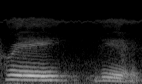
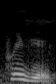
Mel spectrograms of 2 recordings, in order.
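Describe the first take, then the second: First: "Preview" split slowly into pre and view; teacher sounding out "Preview" in two parts; chunked word. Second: Said in the usual way. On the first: Shown as a demonstration. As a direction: hold "pre", pause, then "view" in "Preview". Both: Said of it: "So we're chunking".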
